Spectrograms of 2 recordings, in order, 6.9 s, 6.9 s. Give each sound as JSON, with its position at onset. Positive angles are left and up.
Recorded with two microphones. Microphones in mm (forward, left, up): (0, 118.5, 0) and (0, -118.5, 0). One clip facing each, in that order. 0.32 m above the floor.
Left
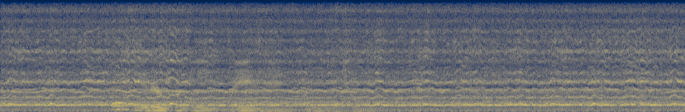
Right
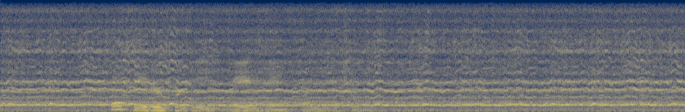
{"t": 1.1, "sound": "a man speaking", "side_deg": -30, "distance_m": 1.5}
